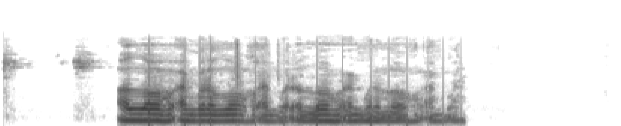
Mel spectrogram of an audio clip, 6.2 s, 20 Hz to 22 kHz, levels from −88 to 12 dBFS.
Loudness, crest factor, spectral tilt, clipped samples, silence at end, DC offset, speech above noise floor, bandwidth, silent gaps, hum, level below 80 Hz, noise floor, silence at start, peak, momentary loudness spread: -21 LUFS; 20 dB; -7.5 dB/octave; under 0.1%; 1.55 s; under 0.1%; over 69 dB; 7.6 kHz; none; none; -52 dBFS; under -90 dBFS; 0.05 s; -2 dBFS; 20 LU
